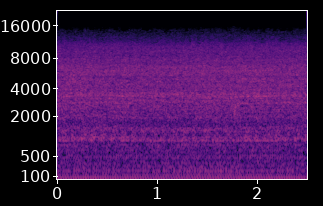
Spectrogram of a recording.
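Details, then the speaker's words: Subaru Forester on a Haltech laptop idle tune, O2 control off, coolant warm at 82°C, idle about 1150–1200 rpm, fuel close with no corrections: smooth, steady low hum with even firing and no misses. Normal idle. "Alright, sitting here idling. We're at 82 now, which is good. 82 degrees for the coolant, and fuel tuning pretty close with no corrections."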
